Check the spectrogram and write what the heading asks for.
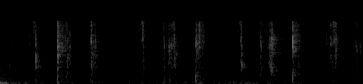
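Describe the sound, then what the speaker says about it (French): Tarot cards being shuffled and drawn, a dry papery riffle and slide repeating in quick soft bursts about every half second, close and quiet with no voices. "Je vais tirer 4 cartes."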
